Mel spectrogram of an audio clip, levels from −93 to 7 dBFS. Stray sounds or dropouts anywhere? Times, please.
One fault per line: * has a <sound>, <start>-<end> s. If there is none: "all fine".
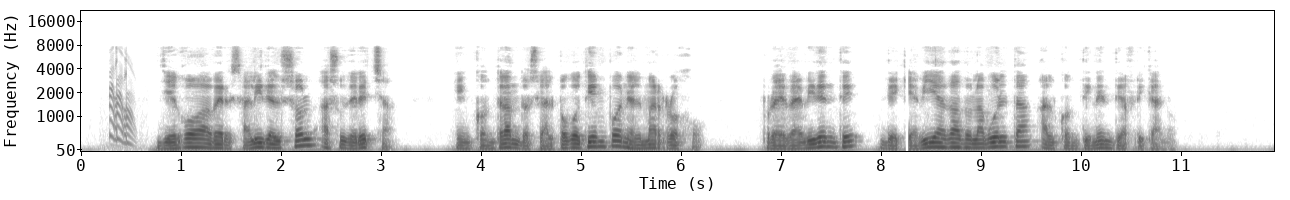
* has a chirp, 0.3-0.6 s
* has a dropout, 8.2-8.3 s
